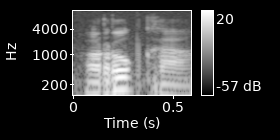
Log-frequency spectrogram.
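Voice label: "ruka" Belarusian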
